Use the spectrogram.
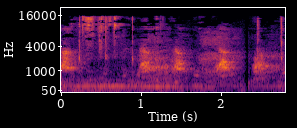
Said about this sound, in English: This lady is, like, not supposed to be in here with her pet, and she's being a Karen. Can you please get out of here if you can't control your dog?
